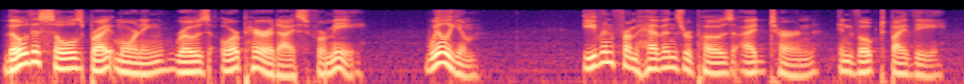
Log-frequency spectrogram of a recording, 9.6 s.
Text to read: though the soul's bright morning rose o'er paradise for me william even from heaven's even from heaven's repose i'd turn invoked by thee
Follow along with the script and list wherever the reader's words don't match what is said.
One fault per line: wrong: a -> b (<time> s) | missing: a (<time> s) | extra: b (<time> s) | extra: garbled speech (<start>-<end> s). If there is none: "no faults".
missing: even from heaven's (6.8 s)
